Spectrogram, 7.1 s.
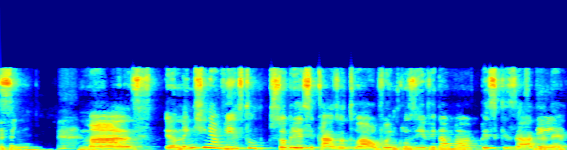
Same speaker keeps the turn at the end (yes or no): no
